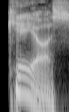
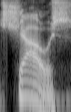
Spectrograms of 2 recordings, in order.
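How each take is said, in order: First: The word sounds like 'kay-oss', with two syllables. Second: The word sounds like 'chouse', rhyming with house. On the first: The speaker calls it right. "instead of" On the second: The speaker calls it wrong. "When I was a kid, I would say chouse"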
